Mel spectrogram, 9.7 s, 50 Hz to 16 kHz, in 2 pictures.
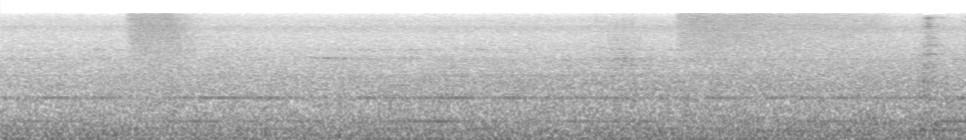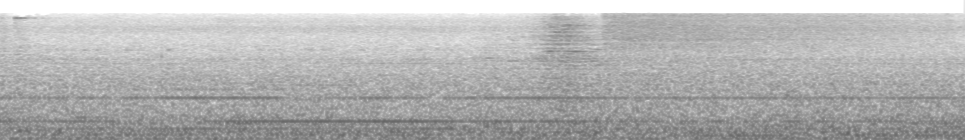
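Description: A 413 series electric multiple unit running slowly into a station platform and coming to a stop, with a steady low rumble and thin whining tones. Three brief hissing bursts come about a second in, about three and a half seconds in, and near the end.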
